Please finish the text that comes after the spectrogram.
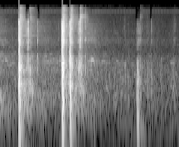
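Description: Shotguns fire during a spring goose hunt outdoors: four sharp, loud reports, a single, then a quick pair, then one more after a pause.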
